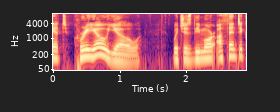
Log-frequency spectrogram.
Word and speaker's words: criollo: o l l o so that's why you can say it either creole yo that's more american way to say it i think or you can say it cryo which is the more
